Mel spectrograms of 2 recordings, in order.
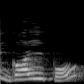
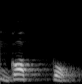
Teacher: যেমন শব্দটা হচ্ছে গল্প, সেখান থেকে সমীভবন হয়ে দাঁড়িয়েছে গপ্প, অর্থাৎ ছিল ল এবং প দুটো আলাদা ব্যঞ্জন ধ্বনি, সেটা হয়ে দাঁড়ালো সমীভূত হয়ে একই ব্যঞ্জন ধ্বনি প, তাই পয়ে পয়ে।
